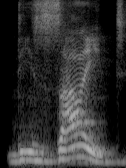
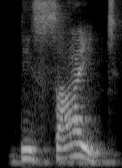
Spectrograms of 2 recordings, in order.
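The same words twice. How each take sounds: The two takes are said the same way.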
